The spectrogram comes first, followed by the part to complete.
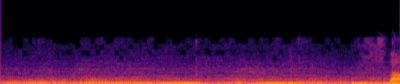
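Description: Low, steady droning background music of a TV game show's suspense bed, held on one low pitch.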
